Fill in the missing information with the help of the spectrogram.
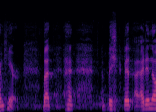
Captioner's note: laughter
